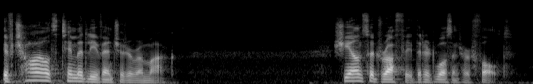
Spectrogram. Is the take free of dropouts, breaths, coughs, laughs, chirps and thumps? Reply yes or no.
yes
